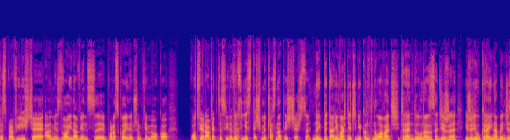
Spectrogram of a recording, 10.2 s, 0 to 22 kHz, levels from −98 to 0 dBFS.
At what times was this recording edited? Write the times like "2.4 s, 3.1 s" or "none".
1.0 s, 4.2 s, 5.3 s, 8.0 s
